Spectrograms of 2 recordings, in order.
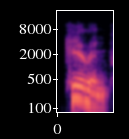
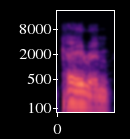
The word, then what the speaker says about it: Keirin: that you've got the Keirin pronunciation for the international version and Kairin as the pronunciation for the original Japanese discipline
